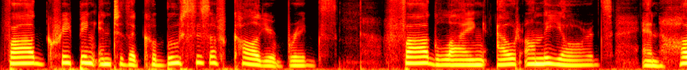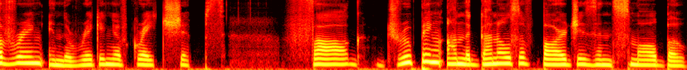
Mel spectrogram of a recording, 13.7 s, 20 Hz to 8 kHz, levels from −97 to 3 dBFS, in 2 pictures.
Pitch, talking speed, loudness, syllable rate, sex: 185 Hz, 140 wpm, -18 LUFS, 3.7 syllables/s, female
